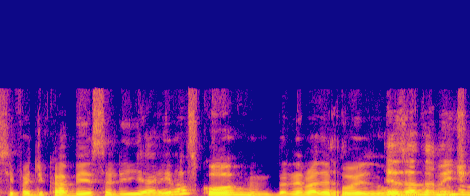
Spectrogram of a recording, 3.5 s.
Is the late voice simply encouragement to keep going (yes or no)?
no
